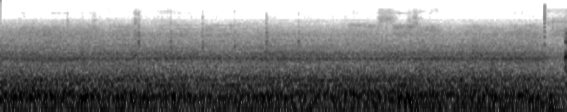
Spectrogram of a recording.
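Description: A BMW car drives on a German road, heard from inside as a steady, loud low rumble of engine and road noise, continuous and unchanging throughout, with no talking.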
